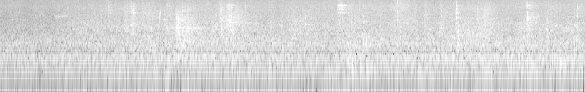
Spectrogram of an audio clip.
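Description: An audience shifts and murmurs quietly.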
